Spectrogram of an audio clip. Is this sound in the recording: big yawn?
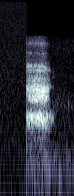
yes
